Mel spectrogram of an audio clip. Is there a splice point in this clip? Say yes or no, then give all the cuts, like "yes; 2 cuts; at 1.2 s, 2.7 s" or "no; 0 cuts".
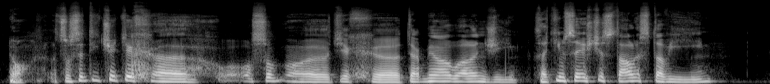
yes; 1 cut; at 5.3 s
